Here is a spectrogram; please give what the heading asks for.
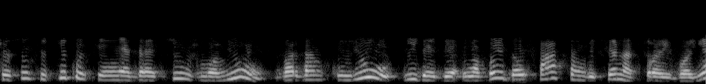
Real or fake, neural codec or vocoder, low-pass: fake; codec, 16 kHz, 2 kbps, FreqCodec, smaller model; 3.6 kHz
